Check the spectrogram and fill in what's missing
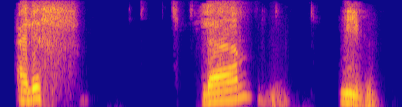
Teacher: الألف اتفقنا أنها لا تمد، واللام اتفقنا أنها ستمد 6 حركات، والميم كذلك 6 حركات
